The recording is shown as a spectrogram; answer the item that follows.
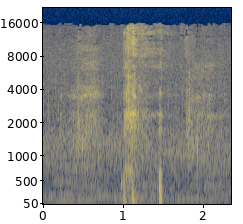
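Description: Two footsteps crunching on gravel, about a second in and again half a second later, over a faint steady low hum.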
